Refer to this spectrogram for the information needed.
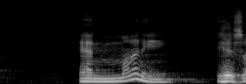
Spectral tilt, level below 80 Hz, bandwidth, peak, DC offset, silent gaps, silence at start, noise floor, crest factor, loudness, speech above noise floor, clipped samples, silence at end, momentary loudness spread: -7.5 dB/octave; -76 dBFS; 12 kHz; -8 dBFS; under 0.1%; none; 0.8 s; -70 dBFS; 18 dB; -26 LUFS; 46 dB; under 0.1%; 0 s; 13 LU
